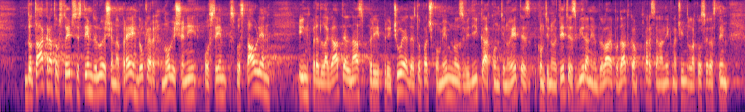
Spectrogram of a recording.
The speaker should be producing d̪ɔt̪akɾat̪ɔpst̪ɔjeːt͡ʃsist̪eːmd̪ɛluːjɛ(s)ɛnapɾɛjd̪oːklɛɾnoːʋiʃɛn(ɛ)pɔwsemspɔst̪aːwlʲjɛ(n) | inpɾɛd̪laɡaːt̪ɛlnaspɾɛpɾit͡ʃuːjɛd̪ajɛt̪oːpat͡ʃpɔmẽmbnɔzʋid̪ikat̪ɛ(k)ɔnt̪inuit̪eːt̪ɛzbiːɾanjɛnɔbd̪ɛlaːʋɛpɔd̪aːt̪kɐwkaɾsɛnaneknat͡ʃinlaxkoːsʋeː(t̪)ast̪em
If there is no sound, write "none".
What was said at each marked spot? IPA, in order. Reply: ʃ, i, n, k, d̪

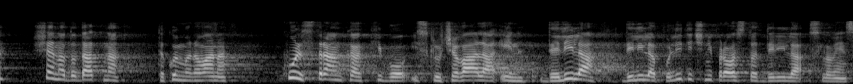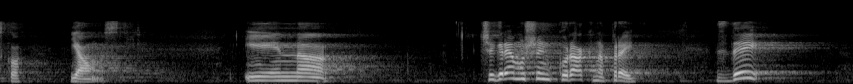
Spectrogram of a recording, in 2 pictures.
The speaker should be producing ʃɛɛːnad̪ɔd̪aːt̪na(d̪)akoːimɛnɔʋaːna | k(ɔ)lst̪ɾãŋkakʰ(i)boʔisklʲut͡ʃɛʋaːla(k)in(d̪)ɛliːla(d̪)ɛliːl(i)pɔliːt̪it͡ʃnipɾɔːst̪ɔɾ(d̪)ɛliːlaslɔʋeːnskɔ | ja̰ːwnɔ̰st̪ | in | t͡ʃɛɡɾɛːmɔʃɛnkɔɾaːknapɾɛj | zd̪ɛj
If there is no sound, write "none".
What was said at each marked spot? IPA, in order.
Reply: t̪, u, i, ʔ, d̪, d̪, a, d̪

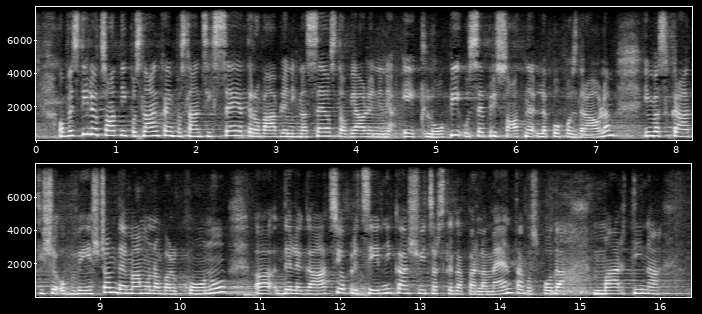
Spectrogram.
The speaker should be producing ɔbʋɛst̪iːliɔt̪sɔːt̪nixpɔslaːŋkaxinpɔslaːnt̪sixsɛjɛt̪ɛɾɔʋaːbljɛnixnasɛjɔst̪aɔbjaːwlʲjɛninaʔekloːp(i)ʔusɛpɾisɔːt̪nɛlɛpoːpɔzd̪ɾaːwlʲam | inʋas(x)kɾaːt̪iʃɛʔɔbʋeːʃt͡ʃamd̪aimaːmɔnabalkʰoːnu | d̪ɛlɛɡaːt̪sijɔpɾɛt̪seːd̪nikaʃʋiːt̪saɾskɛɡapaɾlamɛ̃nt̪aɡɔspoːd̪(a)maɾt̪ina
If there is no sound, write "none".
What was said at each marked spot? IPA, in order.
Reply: i, x, a

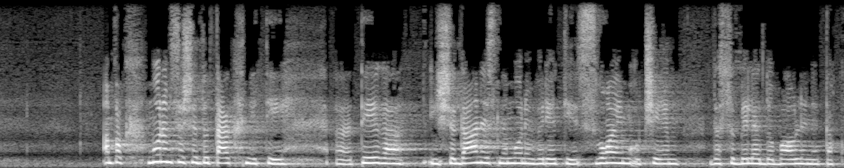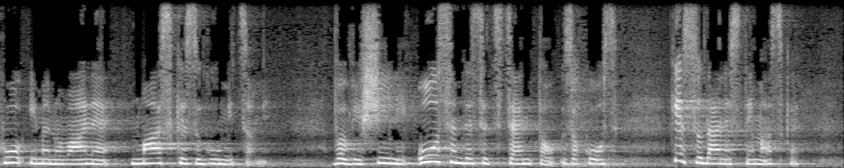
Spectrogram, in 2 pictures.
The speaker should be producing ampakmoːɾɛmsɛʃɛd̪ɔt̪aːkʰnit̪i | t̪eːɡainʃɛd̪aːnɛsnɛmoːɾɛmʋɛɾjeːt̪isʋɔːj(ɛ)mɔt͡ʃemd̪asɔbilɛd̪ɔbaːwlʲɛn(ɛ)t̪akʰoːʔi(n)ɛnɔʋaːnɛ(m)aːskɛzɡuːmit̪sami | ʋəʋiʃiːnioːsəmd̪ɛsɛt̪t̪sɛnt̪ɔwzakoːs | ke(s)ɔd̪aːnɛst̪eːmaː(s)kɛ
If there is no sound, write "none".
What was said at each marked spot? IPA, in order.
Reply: i, ɛ, m, m, s, s

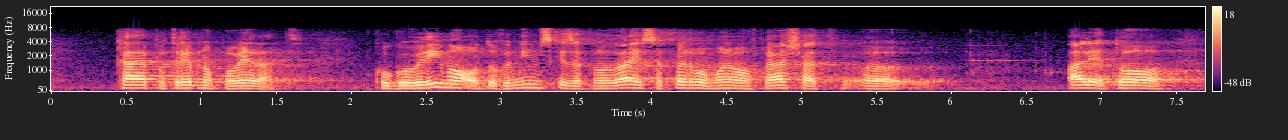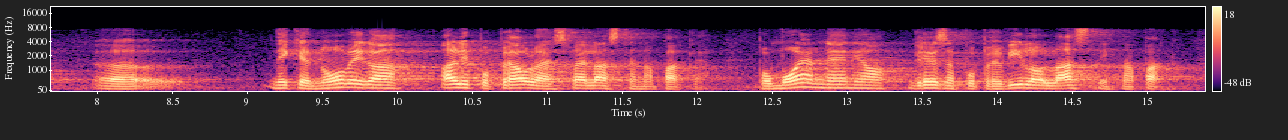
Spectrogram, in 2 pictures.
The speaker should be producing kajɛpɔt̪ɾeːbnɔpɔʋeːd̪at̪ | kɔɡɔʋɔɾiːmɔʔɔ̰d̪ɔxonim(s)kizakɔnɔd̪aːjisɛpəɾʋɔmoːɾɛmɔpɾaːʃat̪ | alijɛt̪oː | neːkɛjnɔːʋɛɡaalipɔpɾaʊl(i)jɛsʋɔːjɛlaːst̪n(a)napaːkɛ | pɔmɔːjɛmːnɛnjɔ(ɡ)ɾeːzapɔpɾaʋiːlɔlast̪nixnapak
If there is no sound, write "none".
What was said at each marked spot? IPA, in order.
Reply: s, a, ɛ, ɡ

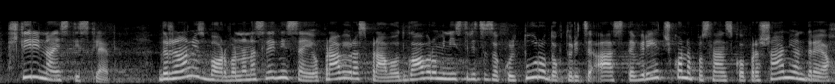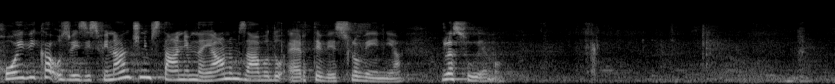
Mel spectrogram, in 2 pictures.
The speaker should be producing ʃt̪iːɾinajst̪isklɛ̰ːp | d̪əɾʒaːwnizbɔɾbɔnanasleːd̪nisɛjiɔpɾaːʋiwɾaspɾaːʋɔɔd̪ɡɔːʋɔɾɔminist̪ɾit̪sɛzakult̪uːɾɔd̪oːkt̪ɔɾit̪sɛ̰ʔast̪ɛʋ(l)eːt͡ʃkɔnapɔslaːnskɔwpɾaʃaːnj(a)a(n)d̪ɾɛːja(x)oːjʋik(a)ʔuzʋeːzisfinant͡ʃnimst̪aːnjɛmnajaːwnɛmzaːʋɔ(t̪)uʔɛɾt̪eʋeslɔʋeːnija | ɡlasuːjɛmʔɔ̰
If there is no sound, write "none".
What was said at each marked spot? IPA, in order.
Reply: ɾ, ɛ, n, x, a, d̪

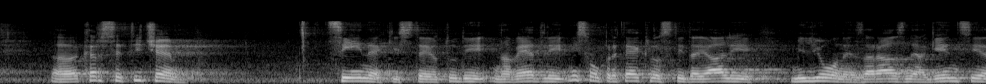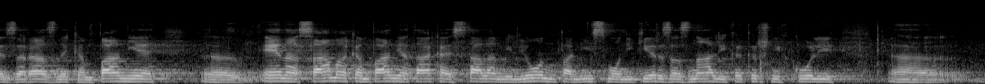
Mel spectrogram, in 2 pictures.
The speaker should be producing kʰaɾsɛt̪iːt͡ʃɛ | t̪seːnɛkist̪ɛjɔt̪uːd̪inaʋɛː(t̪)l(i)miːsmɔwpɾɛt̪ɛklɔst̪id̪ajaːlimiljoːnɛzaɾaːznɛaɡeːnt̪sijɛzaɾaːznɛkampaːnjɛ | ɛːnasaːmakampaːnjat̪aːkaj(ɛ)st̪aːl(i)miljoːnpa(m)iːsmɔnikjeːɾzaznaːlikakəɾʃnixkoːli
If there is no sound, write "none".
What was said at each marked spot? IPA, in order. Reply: d̪, i, ɛ, a, n

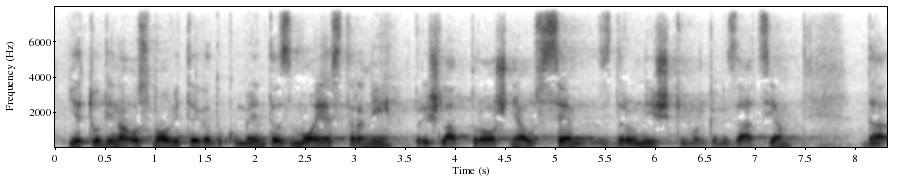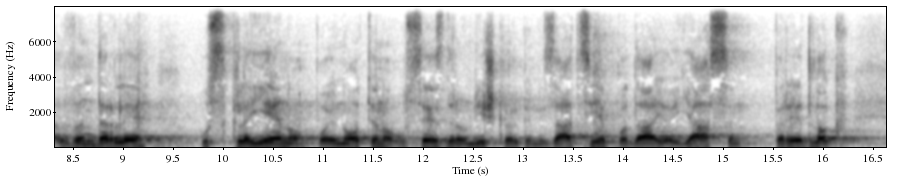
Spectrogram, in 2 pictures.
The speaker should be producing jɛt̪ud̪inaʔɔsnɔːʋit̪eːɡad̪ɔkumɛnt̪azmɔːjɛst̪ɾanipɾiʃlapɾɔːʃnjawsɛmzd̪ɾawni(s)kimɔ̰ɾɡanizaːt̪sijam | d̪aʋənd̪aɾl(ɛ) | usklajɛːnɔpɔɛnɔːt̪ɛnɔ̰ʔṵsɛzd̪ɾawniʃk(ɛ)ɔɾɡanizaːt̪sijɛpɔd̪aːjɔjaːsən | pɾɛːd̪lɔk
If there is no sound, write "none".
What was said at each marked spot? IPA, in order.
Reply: ʃ, ɛ, ɛ

